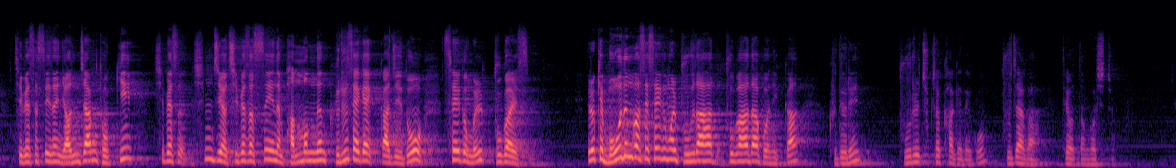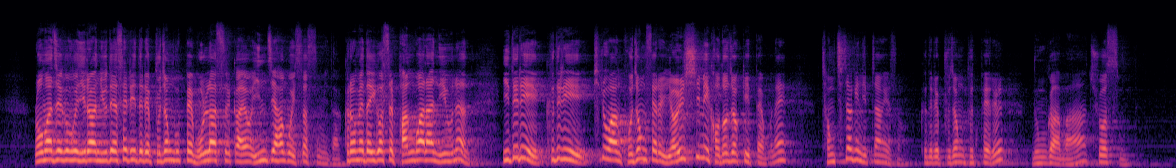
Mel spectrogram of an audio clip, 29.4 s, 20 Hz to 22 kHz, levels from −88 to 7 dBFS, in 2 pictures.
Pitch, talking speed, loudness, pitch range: 180 Hz, 350 characters per minute, -21 LUFS, 145-215 Hz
